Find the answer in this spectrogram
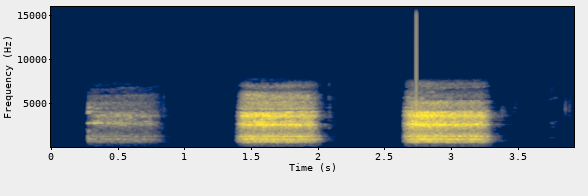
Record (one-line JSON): {"exhalation_length": "3.9 s", "exhalation_amplitude": 23495, "exhalation_signal_mean_std_ratio": 0.51, "survey_phase": "beta (2021-08-13 to 2022-03-07)", "age": "18-44", "gender": "Male", "wearing_mask": "No", "symptom_runny_or_blocked_nose": true, "symptom_onset": "2 days", "smoker_status": "Never smoked", "respiratory_condition_asthma": false, "respiratory_condition_other": false, "recruitment_source": "REACT", "submission_delay": "4 days", "covid_test_result": "Positive", "covid_test_method": "RT-qPCR", "covid_ct_value": 28.5, "covid_ct_gene": "E gene", "influenza_a_test_result": "Negative", "influenza_b_test_result": "Negative"}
